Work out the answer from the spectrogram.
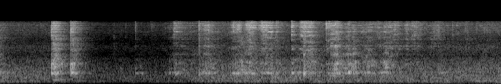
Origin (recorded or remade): remade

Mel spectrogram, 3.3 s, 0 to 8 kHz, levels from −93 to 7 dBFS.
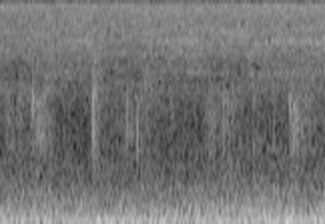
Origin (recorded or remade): recorded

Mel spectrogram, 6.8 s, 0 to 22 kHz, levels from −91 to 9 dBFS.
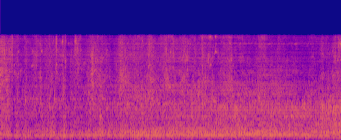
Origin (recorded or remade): remade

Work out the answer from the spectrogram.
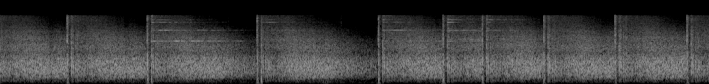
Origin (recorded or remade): recorded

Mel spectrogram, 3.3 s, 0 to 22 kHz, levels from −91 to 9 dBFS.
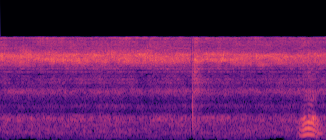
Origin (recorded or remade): remade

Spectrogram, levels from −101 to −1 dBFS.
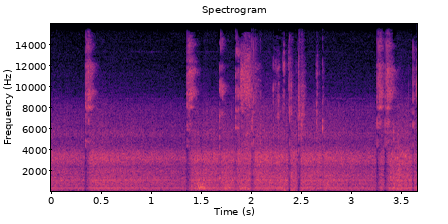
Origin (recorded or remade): recorded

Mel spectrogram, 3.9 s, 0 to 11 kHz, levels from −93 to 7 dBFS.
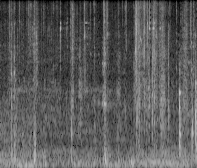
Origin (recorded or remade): recorded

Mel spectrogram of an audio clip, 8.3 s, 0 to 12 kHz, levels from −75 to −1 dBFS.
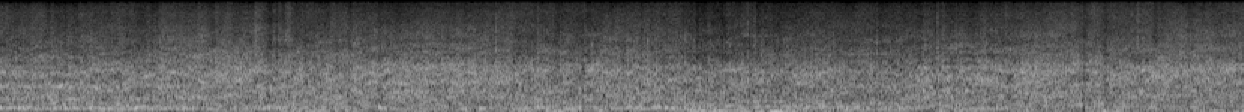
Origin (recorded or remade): remade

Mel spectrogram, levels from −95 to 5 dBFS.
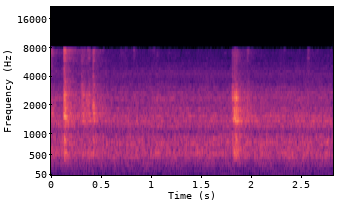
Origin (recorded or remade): recorded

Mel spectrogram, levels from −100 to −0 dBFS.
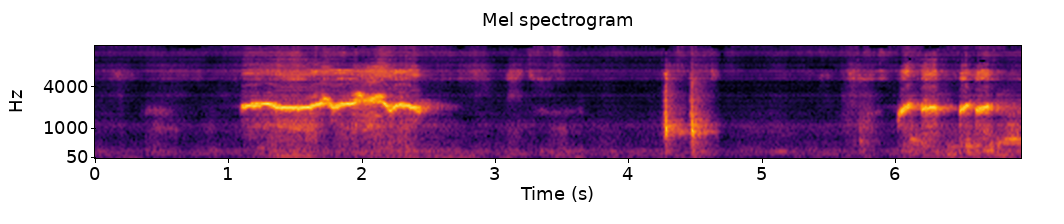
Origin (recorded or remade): remade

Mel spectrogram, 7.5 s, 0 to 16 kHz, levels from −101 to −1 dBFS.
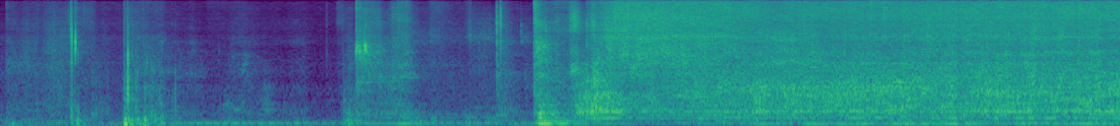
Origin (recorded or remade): remade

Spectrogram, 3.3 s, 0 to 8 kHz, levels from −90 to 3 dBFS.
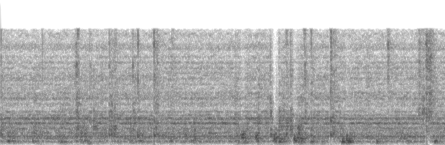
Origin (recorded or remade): remade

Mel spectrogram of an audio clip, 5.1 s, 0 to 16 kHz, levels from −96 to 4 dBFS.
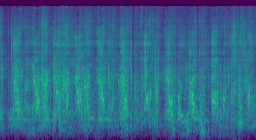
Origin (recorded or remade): remade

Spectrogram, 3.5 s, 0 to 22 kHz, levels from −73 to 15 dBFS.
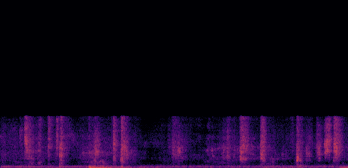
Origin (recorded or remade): remade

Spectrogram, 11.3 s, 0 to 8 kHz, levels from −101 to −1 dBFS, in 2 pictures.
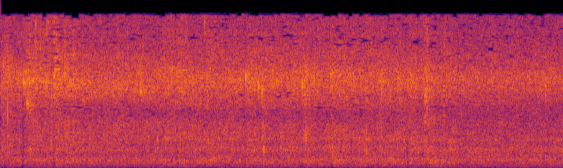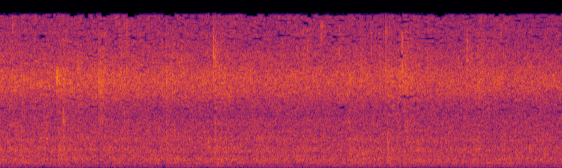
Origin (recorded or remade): recorded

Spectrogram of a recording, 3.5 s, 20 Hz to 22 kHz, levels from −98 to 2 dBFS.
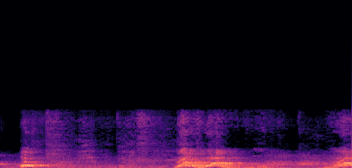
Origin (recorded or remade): recorded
